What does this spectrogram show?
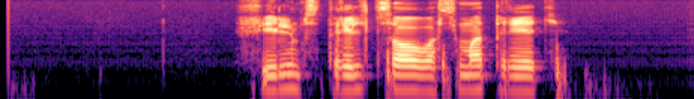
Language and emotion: Russian, neutral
